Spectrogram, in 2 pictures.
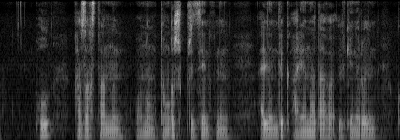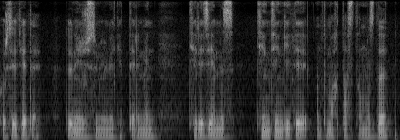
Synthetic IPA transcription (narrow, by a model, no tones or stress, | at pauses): b̥ʊlˠ | qʰɑzɑqst̪ɑnːəɴwo̞nəɴt̪ʰʊɴʁəʃpre̞zijd̪e̞nt̪ɪnɪŋ | æ̰le̞md̪ɪkaɾʲe̞nad̪ɑʁə̰ʔʏlkʲe̞nɾolɪŋ | kʲʰɵɾse̞t̪e̞d̪ɪ̰ | d̪̥ʏnijeʒʏzɪme̞mle̞kʲe̞t̪ːe̞ɾɪme̞n | t̪ʰeɾe̞ze̞mɪz | t̪ʰe̞ŋt̪ʰe̞ŋɡʲe̞jd̪e̞ənt̪əmɑqt̪ɑst̪əʁəməzd̪ə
